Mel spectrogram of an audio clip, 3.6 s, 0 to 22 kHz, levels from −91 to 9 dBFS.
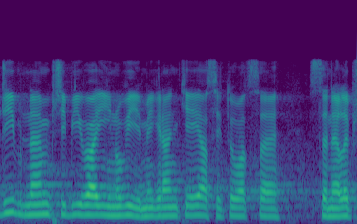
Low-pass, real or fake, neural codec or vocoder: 7.2 kHz; real; none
